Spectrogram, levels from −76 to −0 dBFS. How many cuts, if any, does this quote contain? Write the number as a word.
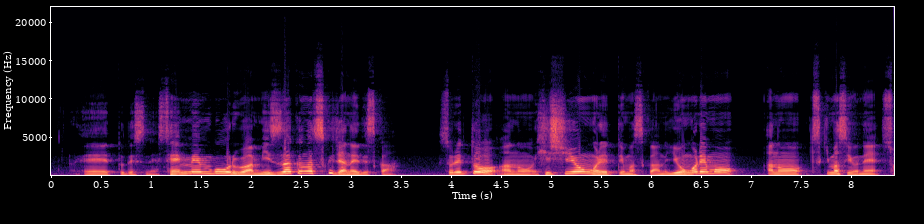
one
